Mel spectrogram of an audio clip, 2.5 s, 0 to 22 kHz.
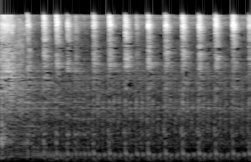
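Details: Kawasaki Ninja 2T two-stroke, finished special OB block with re-squished head and power valve (superkip) active: sharp crisp blips with clean pickup and no rattles, louder than before because the X-hole was made differently; normal revving.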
